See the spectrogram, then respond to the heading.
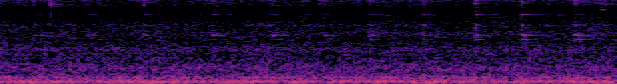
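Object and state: Nothing is struck.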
